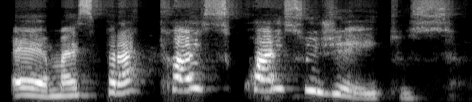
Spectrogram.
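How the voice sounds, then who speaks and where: A Brazilian Portuguese-accented woman teaching English grammar with playful, animated explanations. Her voice sits high, and the sound is dry and close with no room around it. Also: slow, dry recording. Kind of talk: classroom grammar lesson.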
